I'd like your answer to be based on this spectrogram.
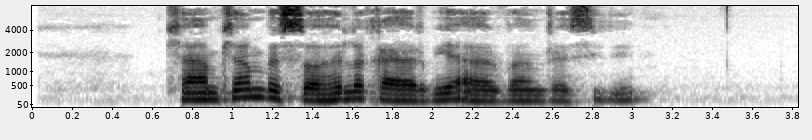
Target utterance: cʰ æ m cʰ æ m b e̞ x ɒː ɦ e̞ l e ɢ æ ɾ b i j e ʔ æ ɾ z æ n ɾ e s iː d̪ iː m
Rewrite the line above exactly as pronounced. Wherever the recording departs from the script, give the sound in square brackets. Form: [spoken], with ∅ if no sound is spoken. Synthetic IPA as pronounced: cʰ æ m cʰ æ m b e̞ [s] ɒː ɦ e̞ l e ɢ æ ɾ b i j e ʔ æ ɾ [v] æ n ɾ e s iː d̪ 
